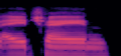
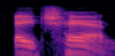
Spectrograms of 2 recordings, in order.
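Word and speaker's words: Achane: and another touchdown uh Devon a chain or sorry Devon a Chan is actually how you pronounce his name According to some uh recent articles that came out it's like hey can y'all stop mispronouncing my name it's a Chan so Devon H Chan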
